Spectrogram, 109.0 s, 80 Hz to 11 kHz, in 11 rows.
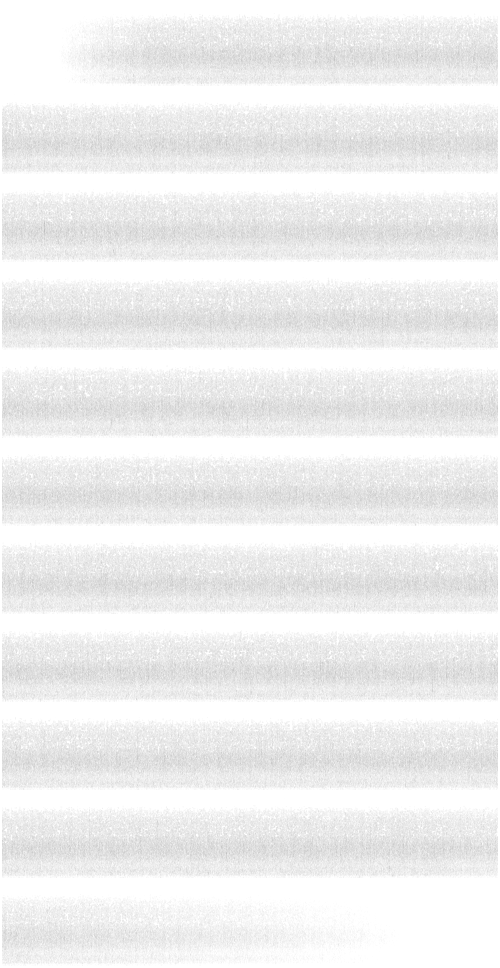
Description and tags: Recorded March 2020 in Olzai (Sardinia).
The creek, surrounded by greenery, flowing over some small rocks.
ambience, creek, nature, river, water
